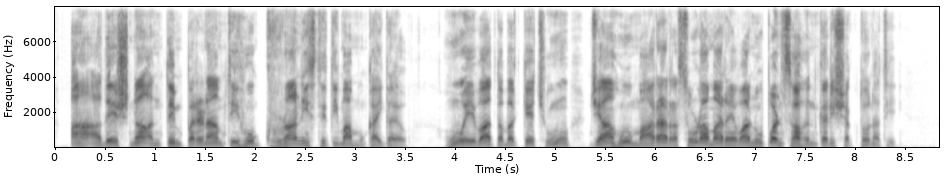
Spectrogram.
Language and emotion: Gujarati, disgusted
